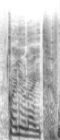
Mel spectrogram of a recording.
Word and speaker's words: Kaljulaid: Also with us is Kirsty Kaljulaid. Am I saying it correctly? Close enough? Kaljulaid.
